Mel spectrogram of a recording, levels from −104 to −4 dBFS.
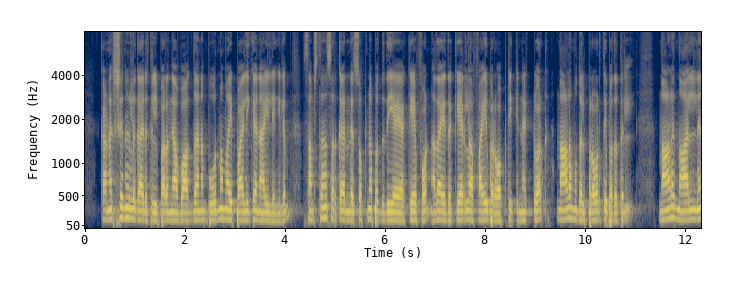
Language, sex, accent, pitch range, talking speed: Malayalam, male, native, 130-145 Hz, 105 wpm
